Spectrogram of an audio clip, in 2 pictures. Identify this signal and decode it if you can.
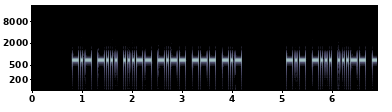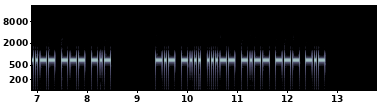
Morse code, heard as a keyed tone, about 28 wpm, 700 Hz. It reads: KB3YOK KB3YOK KB3YOK
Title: USA Call Signs - 6 Characters - Repeated 3x - 28wpm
